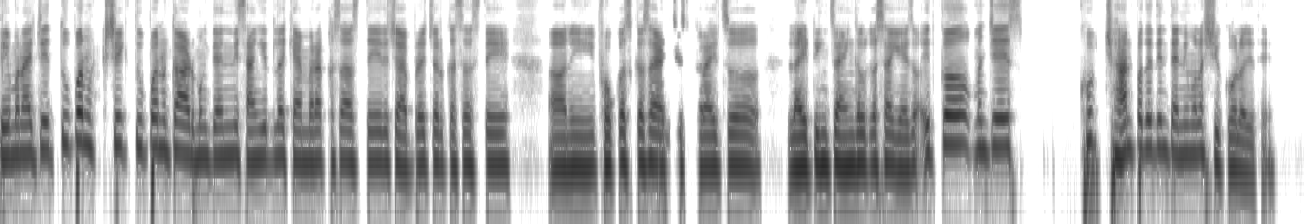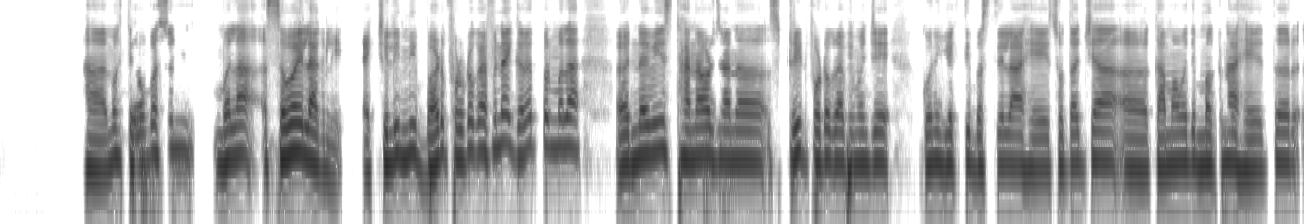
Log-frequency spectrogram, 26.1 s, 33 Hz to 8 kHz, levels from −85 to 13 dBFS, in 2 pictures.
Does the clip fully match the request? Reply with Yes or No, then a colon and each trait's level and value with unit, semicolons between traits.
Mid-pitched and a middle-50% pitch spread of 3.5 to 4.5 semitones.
Yes: medium, 160 Hz; average, 3.9 semitones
